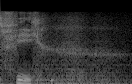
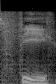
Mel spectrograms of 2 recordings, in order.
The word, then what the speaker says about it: Fi: Uh, my name is Fee. Not to be mistaken with Guy, which is the French pronunciation of guy. This is Fee, F-I.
